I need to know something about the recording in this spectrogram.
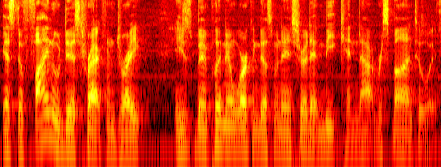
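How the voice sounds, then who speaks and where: A man hosting a casual talk show, giving steady affirmations and reading out news updates. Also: mid-range voice, brisk. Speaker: show host.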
